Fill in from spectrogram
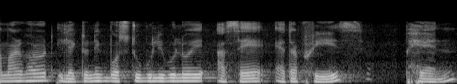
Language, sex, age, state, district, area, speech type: Assamese, male, 18-30, Assam, Lakhimpur, rural, spontaneous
